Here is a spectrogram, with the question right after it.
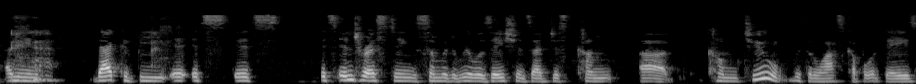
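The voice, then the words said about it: Hoarse, fading voice. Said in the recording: “I'm losing my voice again”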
